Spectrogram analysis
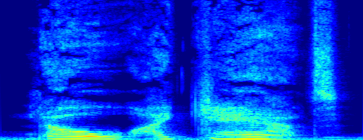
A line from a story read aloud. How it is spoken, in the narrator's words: rasped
